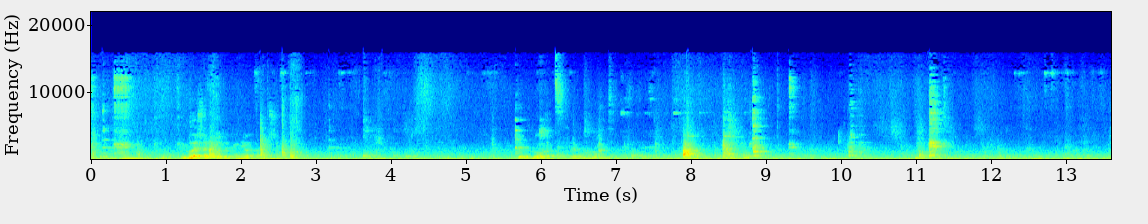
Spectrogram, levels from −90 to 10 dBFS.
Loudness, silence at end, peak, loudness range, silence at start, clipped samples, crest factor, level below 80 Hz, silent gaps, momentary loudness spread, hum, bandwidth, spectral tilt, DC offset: -31 LUFS; 0 s; -8 dBFS; 4 LU; 0 s; under 0.1%; 22 dB; -36 dBFS; none; 11 LU; none; 16 kHz; -4.5 dB/octave; under 0.1%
